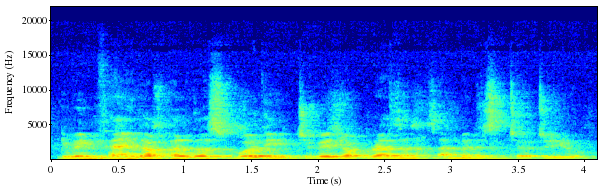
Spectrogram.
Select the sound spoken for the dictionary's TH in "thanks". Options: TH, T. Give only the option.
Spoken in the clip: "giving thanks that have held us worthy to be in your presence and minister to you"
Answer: T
